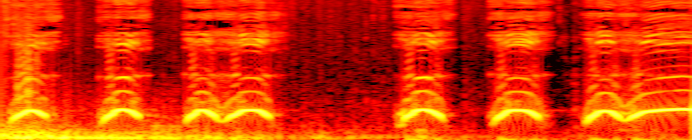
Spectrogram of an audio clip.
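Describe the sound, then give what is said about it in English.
A person imitates a barred owl's hooting call to try to call in a barred owl: a rhythmic series of about eight loud, rising-and-falling hoots in uneven groups, the last one drawn out, with no talking. “We're just going to move up here about a quarter of a mile and then get out, and I'm going to try to get a barred owl in”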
